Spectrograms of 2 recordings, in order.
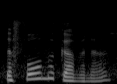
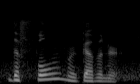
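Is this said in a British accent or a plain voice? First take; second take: British; plain. First: It is said in a British accent. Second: It is said in a plain, unchanged voice. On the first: The speaker calls it right. "British accent" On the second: The speaker calls it wrong.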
